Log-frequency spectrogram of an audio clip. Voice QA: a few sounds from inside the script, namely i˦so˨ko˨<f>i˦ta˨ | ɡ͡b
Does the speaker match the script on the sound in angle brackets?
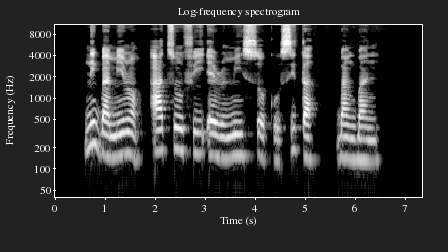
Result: no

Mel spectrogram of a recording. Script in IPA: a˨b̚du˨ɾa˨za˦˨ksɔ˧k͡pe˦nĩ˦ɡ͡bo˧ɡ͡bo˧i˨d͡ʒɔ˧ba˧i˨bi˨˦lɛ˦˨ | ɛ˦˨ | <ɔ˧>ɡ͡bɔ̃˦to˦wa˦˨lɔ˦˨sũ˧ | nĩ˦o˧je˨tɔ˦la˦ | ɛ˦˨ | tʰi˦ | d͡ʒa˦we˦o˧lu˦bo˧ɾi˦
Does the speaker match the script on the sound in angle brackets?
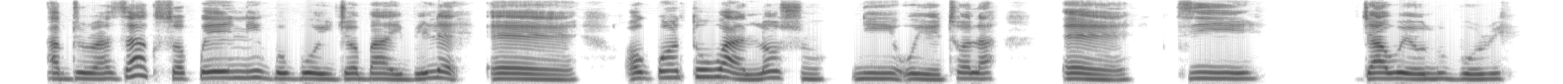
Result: yes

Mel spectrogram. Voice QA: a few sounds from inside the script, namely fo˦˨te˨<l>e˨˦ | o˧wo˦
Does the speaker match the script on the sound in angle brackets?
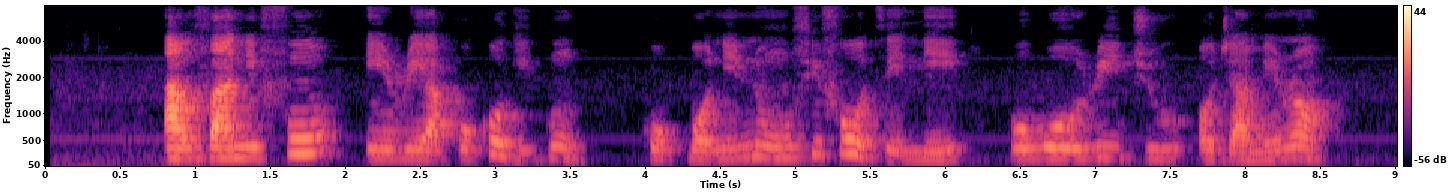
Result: yes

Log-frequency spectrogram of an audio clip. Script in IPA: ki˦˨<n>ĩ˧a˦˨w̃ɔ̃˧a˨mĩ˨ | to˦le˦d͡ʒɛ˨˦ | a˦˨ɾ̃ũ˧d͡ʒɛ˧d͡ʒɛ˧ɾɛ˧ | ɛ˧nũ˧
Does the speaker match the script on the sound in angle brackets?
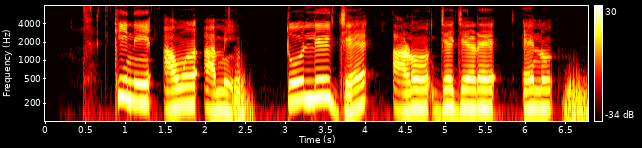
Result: yes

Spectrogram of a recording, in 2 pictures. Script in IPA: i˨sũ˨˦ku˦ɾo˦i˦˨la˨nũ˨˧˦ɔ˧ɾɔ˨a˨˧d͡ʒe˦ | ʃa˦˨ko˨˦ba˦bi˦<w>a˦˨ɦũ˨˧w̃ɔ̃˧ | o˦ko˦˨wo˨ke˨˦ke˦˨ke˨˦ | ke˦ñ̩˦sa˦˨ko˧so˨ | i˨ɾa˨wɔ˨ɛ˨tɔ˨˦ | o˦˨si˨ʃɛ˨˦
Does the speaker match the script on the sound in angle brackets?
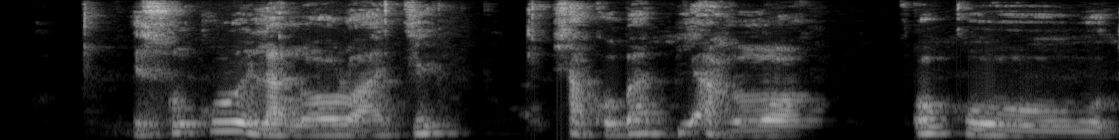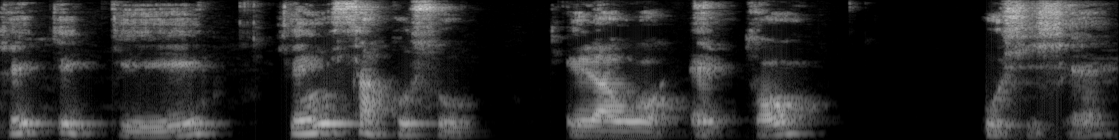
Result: no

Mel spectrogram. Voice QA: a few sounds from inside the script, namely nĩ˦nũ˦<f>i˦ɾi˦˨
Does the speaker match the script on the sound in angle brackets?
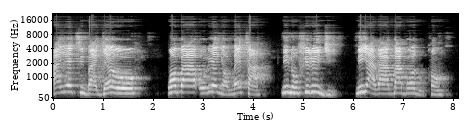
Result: yes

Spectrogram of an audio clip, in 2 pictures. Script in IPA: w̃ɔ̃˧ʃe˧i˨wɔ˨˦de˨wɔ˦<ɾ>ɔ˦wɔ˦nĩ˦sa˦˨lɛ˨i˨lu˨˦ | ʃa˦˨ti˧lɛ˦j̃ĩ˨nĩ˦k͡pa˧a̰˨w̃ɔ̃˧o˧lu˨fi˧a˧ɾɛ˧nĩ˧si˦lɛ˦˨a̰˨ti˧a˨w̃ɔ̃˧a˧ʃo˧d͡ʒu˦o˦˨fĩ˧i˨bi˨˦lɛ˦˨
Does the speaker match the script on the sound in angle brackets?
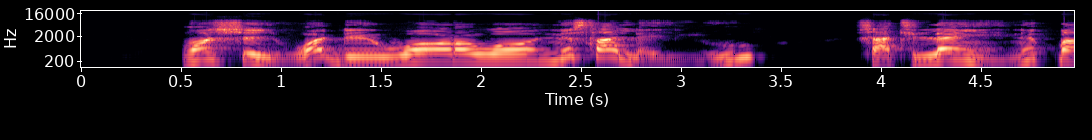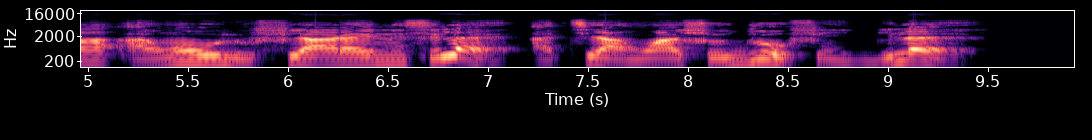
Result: yes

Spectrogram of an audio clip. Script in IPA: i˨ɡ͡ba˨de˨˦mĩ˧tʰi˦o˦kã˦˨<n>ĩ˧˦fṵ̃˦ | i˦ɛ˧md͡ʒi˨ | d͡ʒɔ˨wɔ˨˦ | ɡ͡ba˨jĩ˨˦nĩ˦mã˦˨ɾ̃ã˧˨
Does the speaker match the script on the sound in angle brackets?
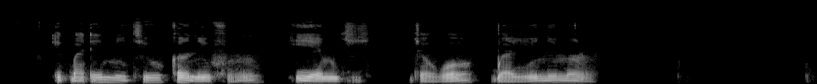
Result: yes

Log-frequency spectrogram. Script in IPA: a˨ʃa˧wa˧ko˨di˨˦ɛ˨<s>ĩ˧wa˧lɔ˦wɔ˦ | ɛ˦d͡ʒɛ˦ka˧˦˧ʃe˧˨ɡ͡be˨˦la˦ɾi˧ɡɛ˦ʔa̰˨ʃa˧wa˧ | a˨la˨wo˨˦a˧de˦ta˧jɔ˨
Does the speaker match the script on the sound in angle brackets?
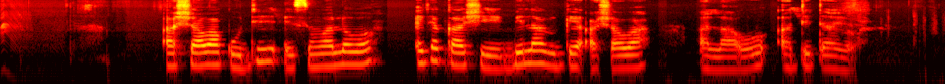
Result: yes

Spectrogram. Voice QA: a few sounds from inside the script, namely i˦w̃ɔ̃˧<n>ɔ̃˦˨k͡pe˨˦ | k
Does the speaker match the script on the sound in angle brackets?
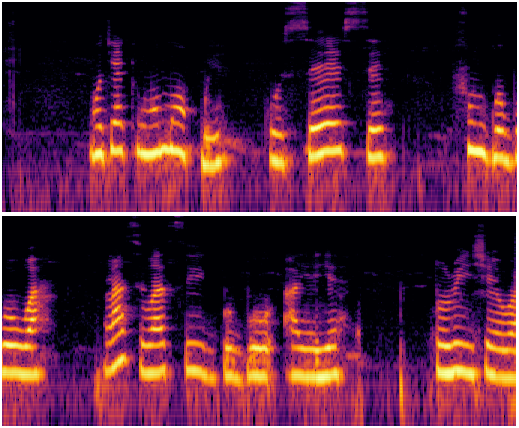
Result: no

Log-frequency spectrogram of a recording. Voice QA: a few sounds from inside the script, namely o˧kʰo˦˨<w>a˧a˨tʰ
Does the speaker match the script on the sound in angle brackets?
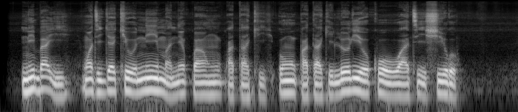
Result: yes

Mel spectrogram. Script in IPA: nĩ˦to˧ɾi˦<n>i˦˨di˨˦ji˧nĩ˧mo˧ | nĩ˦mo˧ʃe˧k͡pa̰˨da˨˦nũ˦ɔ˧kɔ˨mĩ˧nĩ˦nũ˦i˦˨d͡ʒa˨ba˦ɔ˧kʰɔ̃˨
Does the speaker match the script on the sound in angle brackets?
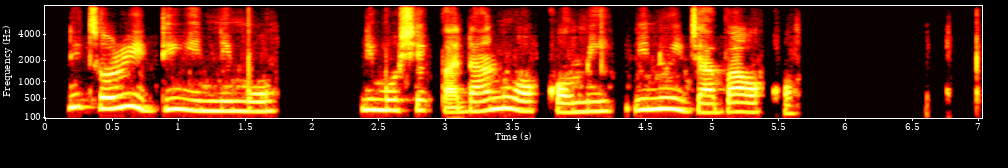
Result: no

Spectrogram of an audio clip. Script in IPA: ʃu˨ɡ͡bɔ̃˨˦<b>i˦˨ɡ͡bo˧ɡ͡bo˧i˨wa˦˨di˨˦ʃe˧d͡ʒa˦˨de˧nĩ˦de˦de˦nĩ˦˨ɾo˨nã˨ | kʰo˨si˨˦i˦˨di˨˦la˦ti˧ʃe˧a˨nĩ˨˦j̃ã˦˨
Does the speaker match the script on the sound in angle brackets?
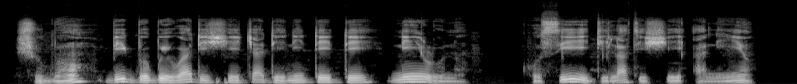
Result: yes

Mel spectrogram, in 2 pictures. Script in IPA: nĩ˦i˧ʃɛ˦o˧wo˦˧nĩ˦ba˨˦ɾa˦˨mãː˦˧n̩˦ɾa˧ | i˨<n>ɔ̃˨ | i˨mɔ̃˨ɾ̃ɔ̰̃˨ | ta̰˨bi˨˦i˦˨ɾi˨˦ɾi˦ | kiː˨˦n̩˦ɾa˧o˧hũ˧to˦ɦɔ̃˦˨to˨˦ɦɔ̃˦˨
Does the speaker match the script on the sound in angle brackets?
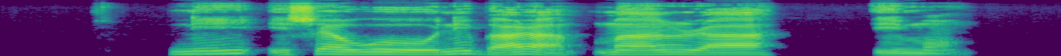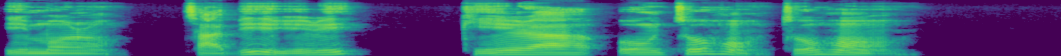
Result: no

